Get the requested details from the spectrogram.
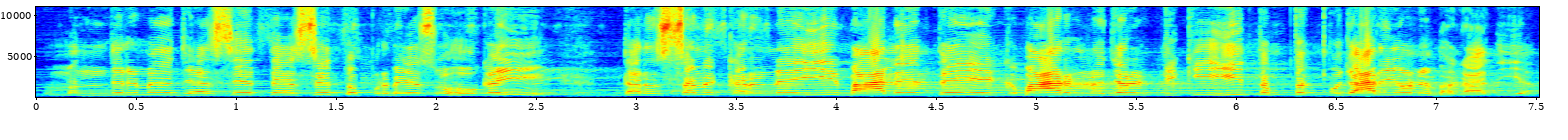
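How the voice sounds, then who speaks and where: High, bright-voiced man telling a devotional story. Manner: dramatic, slow storytelling with florid devotional phrasing. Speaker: religious storyteller. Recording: reverberant hall with faint instrumental music.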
